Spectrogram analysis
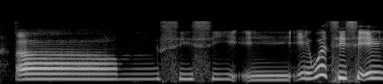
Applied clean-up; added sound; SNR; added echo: none; none; none; none.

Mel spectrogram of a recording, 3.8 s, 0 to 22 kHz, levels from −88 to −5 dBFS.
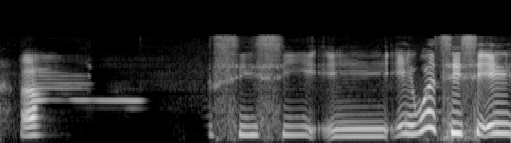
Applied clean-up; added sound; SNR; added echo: neural mask model Resemble Enhance denoiser.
